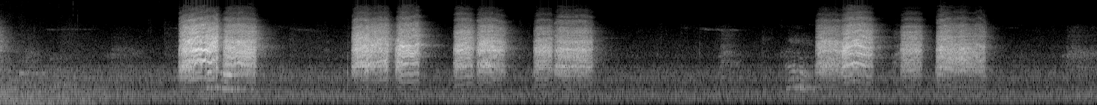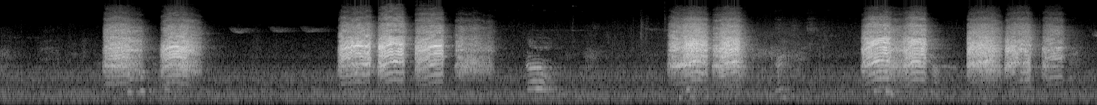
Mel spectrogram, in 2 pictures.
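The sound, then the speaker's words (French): Eurasian jays, having spotted a tawny owl, give loud, harsh rasping screeches, about twenty in all, coming in clusters of two to four with short gaps between groups. No one speaks. “Je passe au jet des chênes, la sentinelle de la forêt.”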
